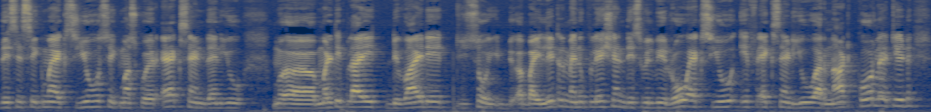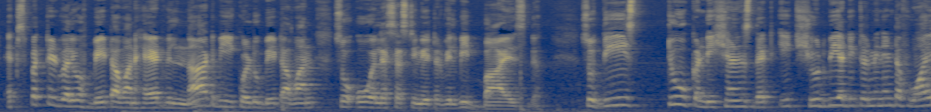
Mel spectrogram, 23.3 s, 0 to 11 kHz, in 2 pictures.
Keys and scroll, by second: 18.0 Down.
